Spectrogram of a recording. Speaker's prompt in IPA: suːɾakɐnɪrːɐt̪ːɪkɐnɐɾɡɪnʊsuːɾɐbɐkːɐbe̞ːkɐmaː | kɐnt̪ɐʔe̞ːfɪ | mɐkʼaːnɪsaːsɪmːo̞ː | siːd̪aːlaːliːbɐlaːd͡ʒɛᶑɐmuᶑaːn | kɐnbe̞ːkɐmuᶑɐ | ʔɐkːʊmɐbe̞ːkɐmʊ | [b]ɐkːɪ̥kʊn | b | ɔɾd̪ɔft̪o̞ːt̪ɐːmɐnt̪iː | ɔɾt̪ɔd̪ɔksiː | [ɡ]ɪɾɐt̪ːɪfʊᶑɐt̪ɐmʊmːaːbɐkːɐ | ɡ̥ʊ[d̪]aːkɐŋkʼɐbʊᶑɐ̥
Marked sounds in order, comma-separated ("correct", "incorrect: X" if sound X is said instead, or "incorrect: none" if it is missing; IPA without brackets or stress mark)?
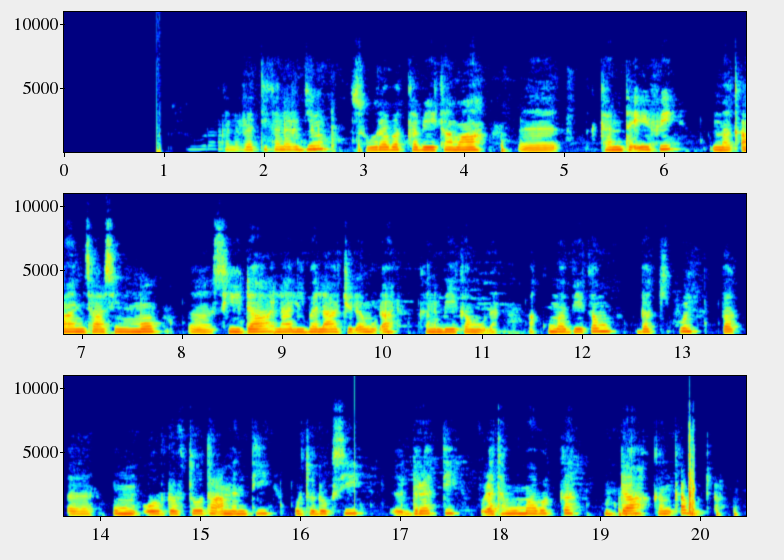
correct, incorrect: b, incorrect: d̪ː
